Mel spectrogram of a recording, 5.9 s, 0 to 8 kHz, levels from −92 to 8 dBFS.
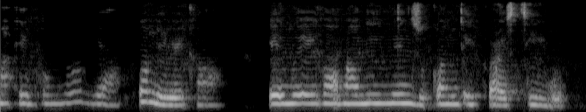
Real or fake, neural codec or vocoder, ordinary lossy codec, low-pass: fake; codec, 16 kHz, 16 kbps, FunCodec, trained on LibriTTS, 50 frames a second; none; 7.2 kHz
